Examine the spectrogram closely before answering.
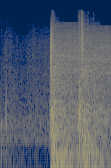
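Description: A fireball bursts with a loud whoosh.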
